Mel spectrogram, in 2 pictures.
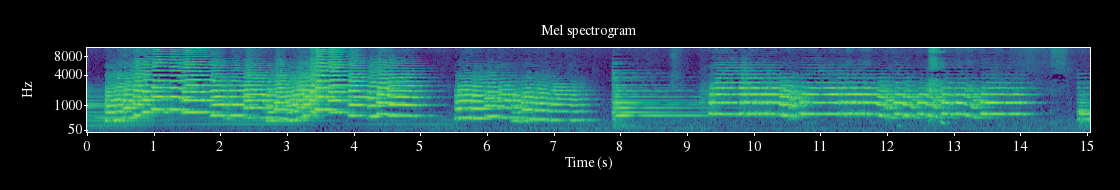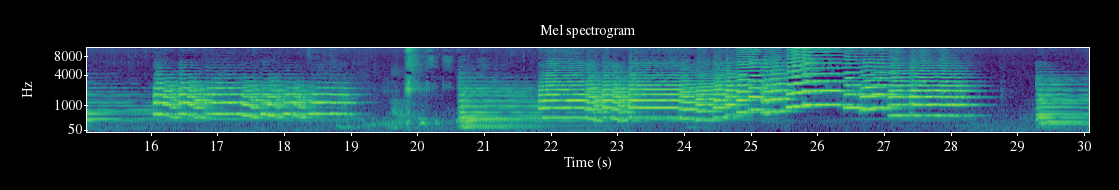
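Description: Trumpet improvising fast runs of notes that climb and fall, in about five phrases with short breaks between, over a few held piano notes.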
